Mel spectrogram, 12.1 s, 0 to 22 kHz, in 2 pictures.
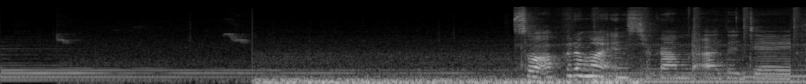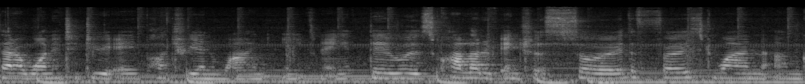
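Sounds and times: guitar music: 0.0s - 12.0s
low rumble: 1.9s - 7.7s.

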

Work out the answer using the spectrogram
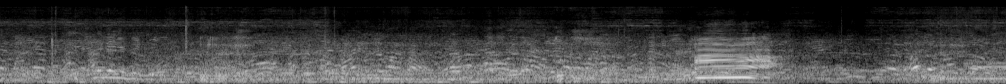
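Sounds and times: crowd chatter: 0.0s - 10.0s
cow mooing: 6.9s - 7.9s.

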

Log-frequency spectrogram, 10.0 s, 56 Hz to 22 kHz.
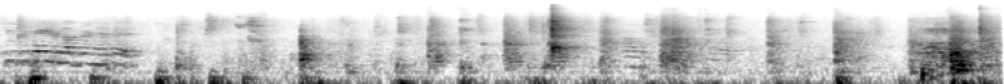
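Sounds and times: footsteps on wooden floor: 0.0s - 10.0s.

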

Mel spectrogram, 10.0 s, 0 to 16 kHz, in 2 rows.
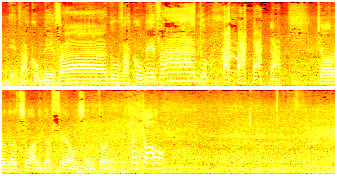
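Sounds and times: electric unicycle rolling on asphalt: 4.3s - 10.0s.

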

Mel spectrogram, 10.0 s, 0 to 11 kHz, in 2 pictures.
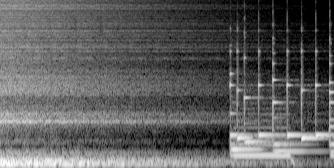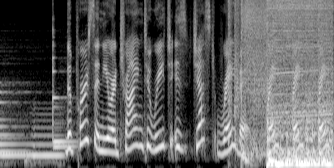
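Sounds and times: marimba-like synth melody: 3.5s - 6.2s.

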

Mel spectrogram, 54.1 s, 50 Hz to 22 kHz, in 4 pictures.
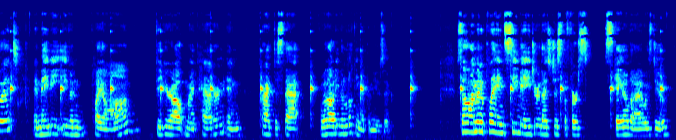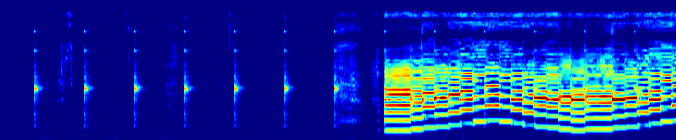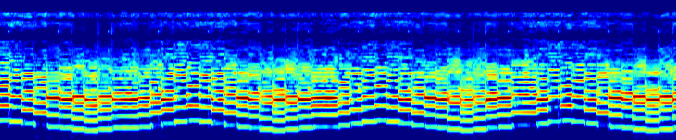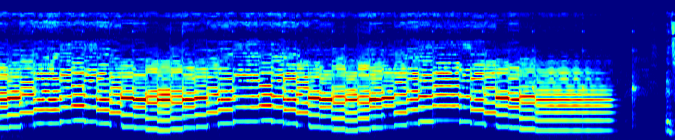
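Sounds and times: oboe playing a scale: 21.2s - 53.0s.

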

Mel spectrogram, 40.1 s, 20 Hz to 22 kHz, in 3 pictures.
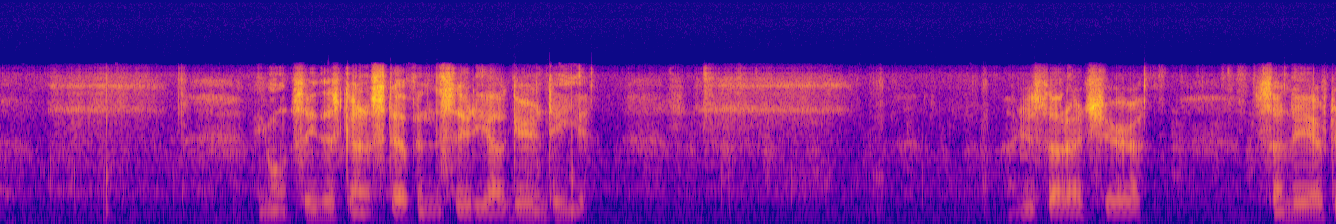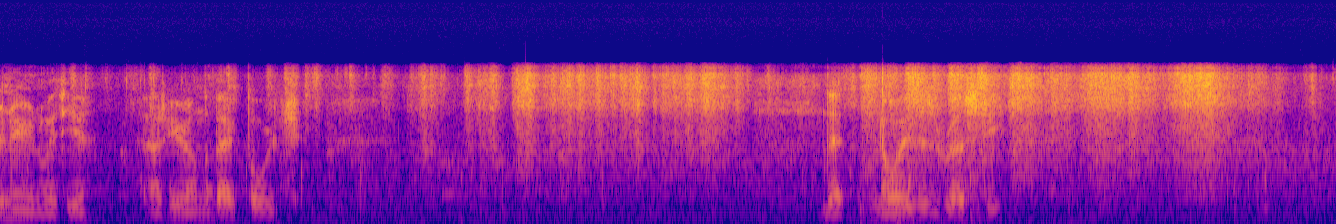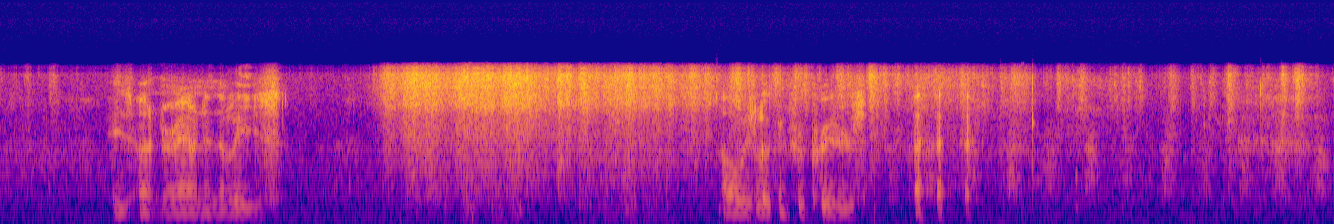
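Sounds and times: dog rustling through leaves: 17.5s - 26.2s, 30.5s - 40.0s.

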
